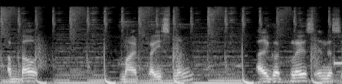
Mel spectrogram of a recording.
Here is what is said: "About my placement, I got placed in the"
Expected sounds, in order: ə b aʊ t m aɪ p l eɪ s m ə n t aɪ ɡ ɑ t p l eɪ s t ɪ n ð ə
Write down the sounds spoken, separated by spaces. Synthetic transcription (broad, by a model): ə b aʊ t m aɪ p l eɪ s m ə n t aɪ ɡ ɑ t p l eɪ s ɪ n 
